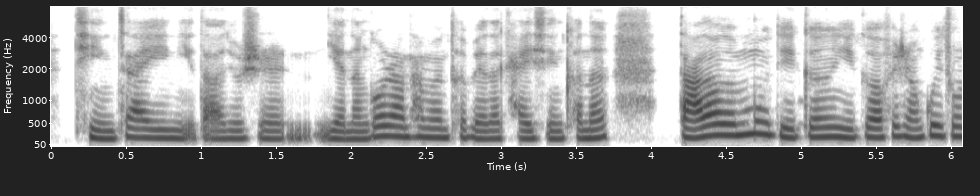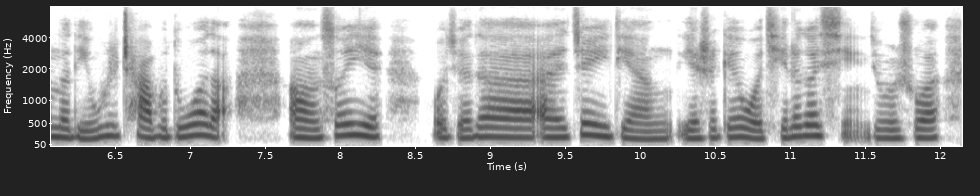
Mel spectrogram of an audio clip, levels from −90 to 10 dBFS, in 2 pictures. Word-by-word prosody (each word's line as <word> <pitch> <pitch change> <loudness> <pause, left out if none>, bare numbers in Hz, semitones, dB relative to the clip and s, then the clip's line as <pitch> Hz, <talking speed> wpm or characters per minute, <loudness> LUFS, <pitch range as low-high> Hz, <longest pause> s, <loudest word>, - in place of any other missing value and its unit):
挺 170 -4 0
在 190 +1 0
意 180 0 0
你 175 -1 -1
的， - - -2
就 170 0 -2
是 170 -1 -3 0.2
也 165 -1 -1
能 160 0 -1
够 215 - +2
让 215 -1 +3
他 205 0 -1
们 190 -1 +1
特 190 - -6
别 175 -3 -1
地 170 +1 -1
开 170 -1 -3
心， 165 -1 -3
可 175 +1 -5
能 180 +3 +1 0.5
达 190 -1 +6
到 230 +3 +6
的 240 0 +4
目 265 +2 +3
的 205 -6 0
跟 205 0 +1
一 190 - +1
个 195 -1 +2
非 220 - -3
常 195 -3 0
贵 225 +2 +1
重 215 -1 0
的 195 - +2
礼 180 -3 -1
物 195 +6 0
是 225 - -1
差 210 -3 +2
不 195 - -2
多 220 +5 +1
的。 195 - -1 0.4
呃， 185 -2 +2
所 230 +5 -2
以 230 -4 +2 0.3
我 - - -3
觉 185 -1 -3
得， 200 -1 +2
呃， 195 0 +1
这 240 +4 +1
一 220 - +2
点 170 -4 -3
也 175 - -2
是 190 +1 -4
给 200 0 -3
我 185 -3 +2
提 175 +3 -5
了 210 - +1
个 230 0 +3
醒， 225 - -5
就 180 -2 -5
是 180 - -1
说 185 +1 -1
195 Hz, 300 characters per minute, -23 LUFS, 180-210 Hz, 0.5 s, 达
